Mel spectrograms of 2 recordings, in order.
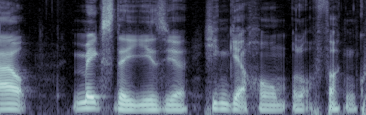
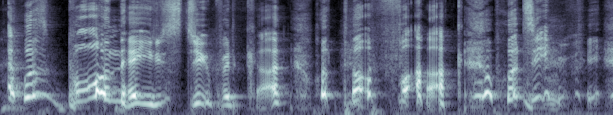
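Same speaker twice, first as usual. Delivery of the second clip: high, screamed comic outrage, laughing through it; exasperated rant; 9 dB louder, slower than usual. Retold or imitated. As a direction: shriek in disbelief, half laughing. Escalating outburst at leaflet man.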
